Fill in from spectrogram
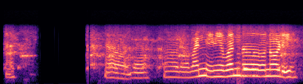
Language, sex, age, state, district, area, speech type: Kannada, female, 60+, Karnataka, Udupi, rural, conversation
